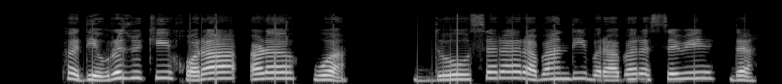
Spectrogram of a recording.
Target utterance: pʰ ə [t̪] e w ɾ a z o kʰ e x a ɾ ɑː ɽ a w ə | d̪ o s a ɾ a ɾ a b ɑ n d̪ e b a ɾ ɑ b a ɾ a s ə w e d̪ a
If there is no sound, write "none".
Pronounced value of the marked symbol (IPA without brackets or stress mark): d̪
